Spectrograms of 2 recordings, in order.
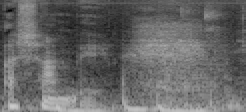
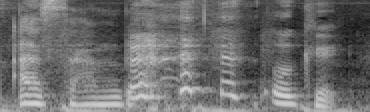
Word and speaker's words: Asambe: Asambe, or is it Ashambe? It's Asambe.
